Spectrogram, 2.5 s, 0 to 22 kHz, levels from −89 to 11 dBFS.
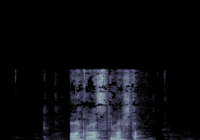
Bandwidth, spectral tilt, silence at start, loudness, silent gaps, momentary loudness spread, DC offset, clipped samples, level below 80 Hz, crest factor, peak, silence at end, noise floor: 12 kHz; -3.5 dB/octave; 0.85 s; -22 LUFS; none; 13 LU; under 0.1%; under 0.1%; -66 dBFS; 22 dB; -4 dBFS; 0.75 s; -74 dBFS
